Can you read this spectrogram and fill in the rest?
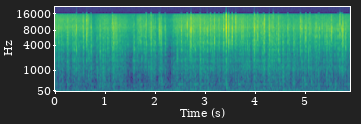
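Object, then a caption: Thin paper packing sheet. A palm sweeps and rubs across a large, thin, creased sheet of packing paper lying on a dark table. The result is a quiet, steady, bright crinkling texture scattered with short, sharp crackles, plus a faint steady low tone underneath.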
